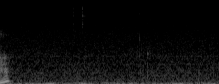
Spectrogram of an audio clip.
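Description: Faint computer mouse clicks over low room hiss.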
